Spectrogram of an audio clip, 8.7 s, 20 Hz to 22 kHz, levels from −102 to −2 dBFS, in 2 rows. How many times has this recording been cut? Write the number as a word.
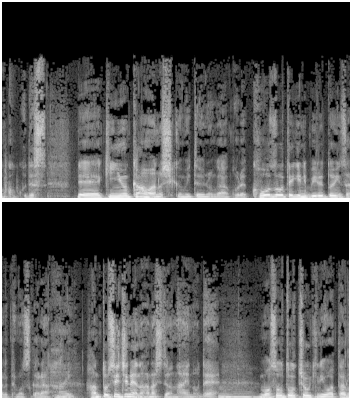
zero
